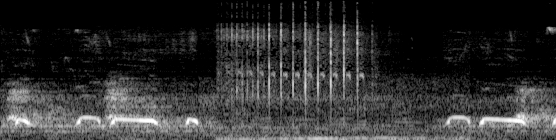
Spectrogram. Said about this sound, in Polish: Startując do lotu, sierpówka, podobnie jak inne gołębie, klaszcze w powietrzu skrzydłami. Głos ten powstaje dzięki uderzeniom skrzydeł nad tułowiem ptaka.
